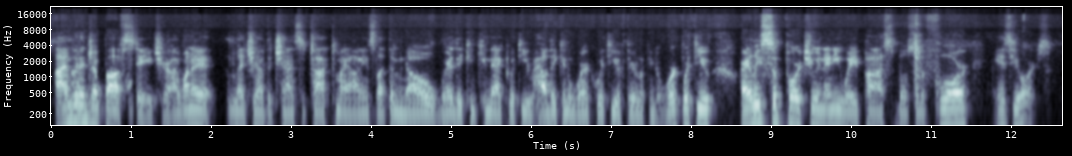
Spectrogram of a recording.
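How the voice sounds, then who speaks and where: A man's voice: on the low side, steady tone, a little fast, a little mellow, highs cut off. A man hosting a podcast, talking in a casual, conversational interviewing style. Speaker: podcast host.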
